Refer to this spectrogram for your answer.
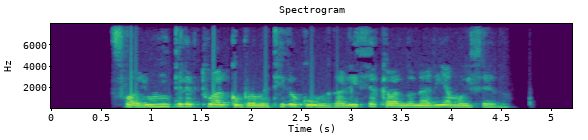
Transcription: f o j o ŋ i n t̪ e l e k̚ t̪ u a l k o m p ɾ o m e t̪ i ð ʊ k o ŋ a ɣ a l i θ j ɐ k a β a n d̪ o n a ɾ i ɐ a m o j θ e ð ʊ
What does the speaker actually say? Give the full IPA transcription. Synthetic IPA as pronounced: f o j u ŋ i n t̪ e l e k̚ t̪ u a l k o m p ɾ o m e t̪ i ð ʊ k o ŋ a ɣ a l i θ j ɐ k a β a n d̪ o n a ɾ i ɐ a m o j θ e ð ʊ

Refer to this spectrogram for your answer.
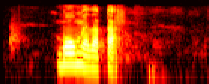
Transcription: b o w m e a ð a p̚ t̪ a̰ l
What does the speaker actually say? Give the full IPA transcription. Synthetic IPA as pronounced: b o w m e a ð a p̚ t̪ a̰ ɾ

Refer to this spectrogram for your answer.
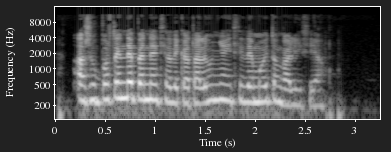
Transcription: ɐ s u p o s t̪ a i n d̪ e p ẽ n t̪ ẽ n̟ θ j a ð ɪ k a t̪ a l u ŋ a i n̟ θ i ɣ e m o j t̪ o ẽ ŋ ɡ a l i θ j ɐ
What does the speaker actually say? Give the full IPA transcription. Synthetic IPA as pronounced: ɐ s u p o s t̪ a i n d̪ e p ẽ n d̪ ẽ n̟ θ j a ð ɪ k a t̪ a l u ɲ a i n̟ θ i ð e m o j t̪ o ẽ ŋ ɡ a l i θ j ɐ

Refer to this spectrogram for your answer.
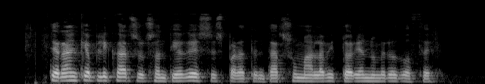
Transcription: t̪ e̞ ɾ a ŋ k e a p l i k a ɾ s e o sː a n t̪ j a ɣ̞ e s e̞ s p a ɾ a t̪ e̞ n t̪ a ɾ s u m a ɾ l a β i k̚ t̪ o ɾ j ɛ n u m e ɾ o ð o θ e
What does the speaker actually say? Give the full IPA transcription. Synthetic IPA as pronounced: t̪ e̞ ɾ a ŋ k e a p l i k a ɾ s e o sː a n t̪ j a ɣ̞ e s e̞ s p a ɾ a t̪ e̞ n t̪ a ɾ s u m a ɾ l a β i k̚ t̪ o ɾ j a n u m e ɾ o ð o θ e

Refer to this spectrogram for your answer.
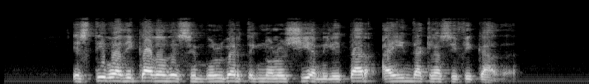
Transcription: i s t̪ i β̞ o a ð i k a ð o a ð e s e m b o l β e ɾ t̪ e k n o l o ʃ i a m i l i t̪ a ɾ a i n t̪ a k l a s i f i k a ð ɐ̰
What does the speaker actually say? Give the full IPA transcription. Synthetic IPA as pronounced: e s t̪ i β̞ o a ð i k a ð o a ð e s e m b o l β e ɾ t̪ e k n o l o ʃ i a m i l i t̪ a ɾ a i n d̪ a k l a s i f i k a ð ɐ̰

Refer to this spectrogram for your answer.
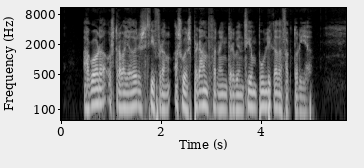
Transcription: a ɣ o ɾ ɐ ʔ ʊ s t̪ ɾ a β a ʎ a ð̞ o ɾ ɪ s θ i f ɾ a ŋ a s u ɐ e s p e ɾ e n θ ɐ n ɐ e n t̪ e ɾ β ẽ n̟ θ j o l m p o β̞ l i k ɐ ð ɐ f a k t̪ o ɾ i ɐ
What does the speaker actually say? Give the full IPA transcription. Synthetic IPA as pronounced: a ɣ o ɾ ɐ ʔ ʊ s t̪ ɾ a β a ʎ a ð̞ o ɾ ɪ s θ i f ɾ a ŋ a s u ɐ e s p e ɾ a n θ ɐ n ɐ i n t̪ e ɾ β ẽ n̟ θ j o m p u β̞ l i k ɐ ð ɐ f a k t̪ o ɾ i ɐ

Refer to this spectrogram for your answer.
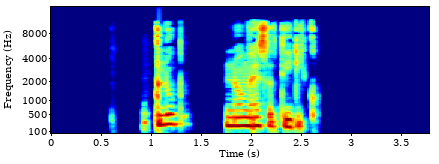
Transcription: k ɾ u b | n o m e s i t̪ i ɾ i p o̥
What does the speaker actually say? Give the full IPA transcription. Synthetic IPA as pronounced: k l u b | n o ŋ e s a t̪ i ɾ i k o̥

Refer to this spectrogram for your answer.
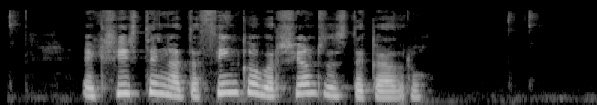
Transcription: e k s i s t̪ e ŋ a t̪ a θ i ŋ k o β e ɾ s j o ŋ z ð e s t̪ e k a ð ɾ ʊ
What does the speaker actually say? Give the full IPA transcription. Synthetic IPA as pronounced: e k s i s t̪ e ŋ a t̪ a θ i ŋ k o β e ɾ s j o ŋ z ð e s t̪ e k a ð ɾ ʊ

